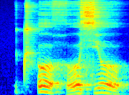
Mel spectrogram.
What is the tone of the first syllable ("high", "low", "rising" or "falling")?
falling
